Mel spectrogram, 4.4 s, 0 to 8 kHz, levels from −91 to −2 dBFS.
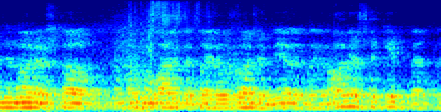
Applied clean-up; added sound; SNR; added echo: none; Race car, auto racing / Accelerating, revving, vroom; 19 dB; reverberation time 0.9 s.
